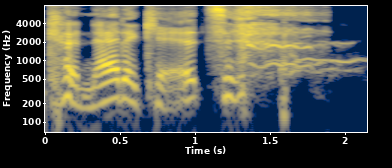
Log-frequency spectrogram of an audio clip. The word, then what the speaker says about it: Connecticut: is about, a group of young women in Connecticut.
